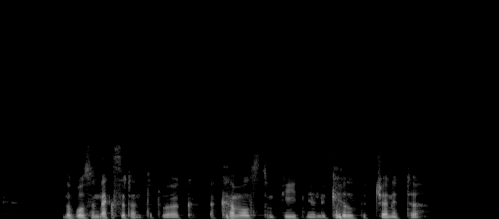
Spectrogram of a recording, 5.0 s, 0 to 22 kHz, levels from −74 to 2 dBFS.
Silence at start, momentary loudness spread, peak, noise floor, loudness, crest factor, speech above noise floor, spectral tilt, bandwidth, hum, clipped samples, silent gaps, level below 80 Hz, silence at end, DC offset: 0.65 s; 8 LU; -8 dBFS; -87 dBFS; -33 LUFS; 24 dB; 54 dB; -6.5 dB/octave; 7.8 kHz; none; under 0.1%; none; -80 dBFS; 0.75 s; under 0.1%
